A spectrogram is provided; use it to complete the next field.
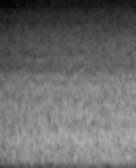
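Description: Heavy rain pours down in a dense, steady hiss that stays loud and even throughout, with no voices and no breaks in the roar.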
